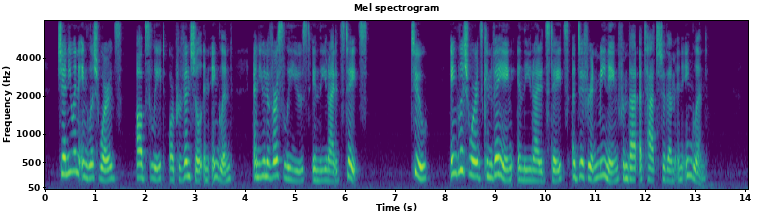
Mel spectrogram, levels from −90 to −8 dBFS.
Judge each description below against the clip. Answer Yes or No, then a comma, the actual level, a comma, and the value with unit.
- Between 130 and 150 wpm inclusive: Yes, average, 140 wpm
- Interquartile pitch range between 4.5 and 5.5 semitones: Yes, average, 5.1 semitones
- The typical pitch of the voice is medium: No, high, 220 Hz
